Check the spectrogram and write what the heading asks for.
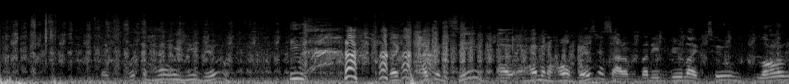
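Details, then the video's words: Male Staffordshire Bull Terriers with other male dogs during a long evening at a park, chattering together in a string of wavering, whining moans that rise and fall in pitch, with panting and low background rumble. "Long evening at the park male wolf pack chat"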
